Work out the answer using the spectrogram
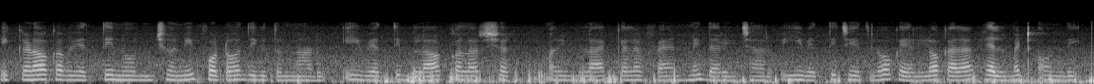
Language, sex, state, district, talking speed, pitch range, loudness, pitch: Telugu, female, Andhra Pradesh, Srikakulam, 125 wpm, 190-215 Hz, -20 LUFS, 205 Hz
